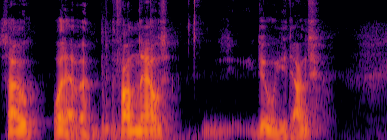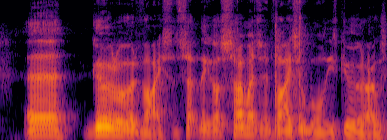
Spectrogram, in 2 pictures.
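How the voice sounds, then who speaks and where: A man with a medium pitch talks in an English accent at a moderate pace. His intonation is lively, and his loudness swings in big ways. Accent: English accent, noticeable. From South East England (Slough). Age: 50s. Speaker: YouTuber. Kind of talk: casual vlog monologue. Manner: informal, rambling with fillers.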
